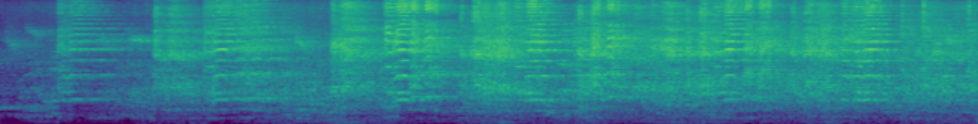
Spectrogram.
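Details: Flamingos at Budapest Zoo, kept in their indoor facilities on a fine early spring day and sounding dissatisfied: a flock's continuous nasal, honking chorus, many birds overlapping with a steady loud din.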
